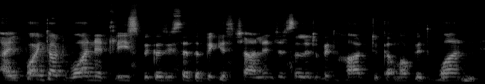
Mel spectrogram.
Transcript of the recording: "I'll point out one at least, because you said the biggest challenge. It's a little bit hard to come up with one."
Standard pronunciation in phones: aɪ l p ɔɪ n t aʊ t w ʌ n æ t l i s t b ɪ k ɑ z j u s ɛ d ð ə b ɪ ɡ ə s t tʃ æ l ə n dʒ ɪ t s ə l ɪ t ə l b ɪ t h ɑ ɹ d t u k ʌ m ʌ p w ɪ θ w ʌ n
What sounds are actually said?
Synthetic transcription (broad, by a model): aɪ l p ɔɪ n t aʊ t w ʌ n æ t l i s t b ɪ k ɑ z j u s ɛ d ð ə b ɪ ɡ ə s t tʃ æ l ə n dʒ ɪ t s ə l ɪ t l b ɪ t h ɑ ɹ d t u k ʌ m ʌ p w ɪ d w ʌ n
